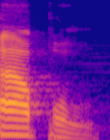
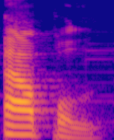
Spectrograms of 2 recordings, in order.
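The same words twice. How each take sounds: Both takes have the same delivery.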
